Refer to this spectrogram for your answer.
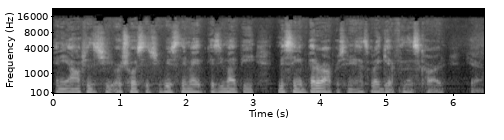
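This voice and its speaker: This soft-spoken, somewhat breathy voice moves at a very fast pace. Its intonation stays monotone and flat. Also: man. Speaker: tarot reader. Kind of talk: tarot reading.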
